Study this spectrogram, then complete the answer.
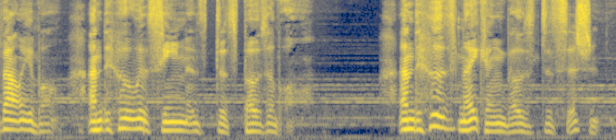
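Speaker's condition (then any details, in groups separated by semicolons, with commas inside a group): Cerebral palsy; present from birth, brain cells died at birth, hand tremor, intense muscles, balance and coordination affected; slurred speech, slurring tongue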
